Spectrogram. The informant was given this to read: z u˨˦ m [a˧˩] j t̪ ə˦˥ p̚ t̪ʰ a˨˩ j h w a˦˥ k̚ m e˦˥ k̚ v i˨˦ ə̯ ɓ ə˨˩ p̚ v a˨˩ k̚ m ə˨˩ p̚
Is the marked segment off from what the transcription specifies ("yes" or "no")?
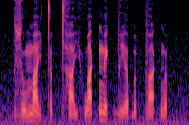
no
